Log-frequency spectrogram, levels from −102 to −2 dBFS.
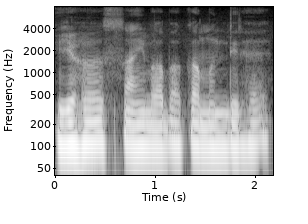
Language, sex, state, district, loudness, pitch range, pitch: Hindi, male, Himachal Pradesh, Shimla, -14 LUFS, 95-105 Hz, 100 Hz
